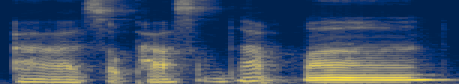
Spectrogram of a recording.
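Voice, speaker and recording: A man thinking aloud hesitantly as he gives a casual software testing walkthrough. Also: fairly high pitch, expressive, a little slow, creaky. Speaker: software tester demonstrating. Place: indoors, screen-recorded voice-over.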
